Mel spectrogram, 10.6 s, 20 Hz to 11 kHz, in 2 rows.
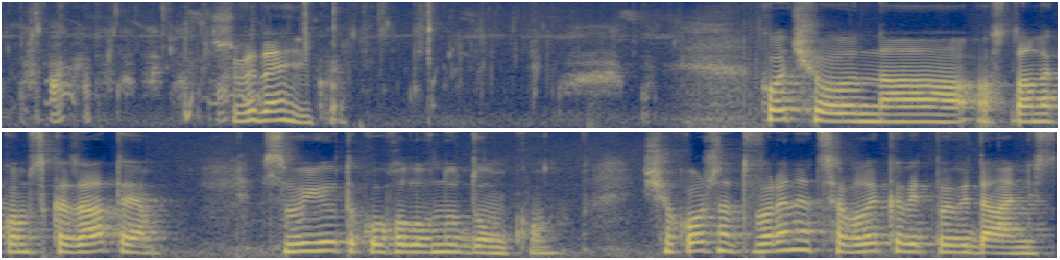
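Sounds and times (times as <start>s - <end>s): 
several ducks quacking in short nasal bursts: 0.0s - 3.6s
speech: 1.2s - 1.8s, 3.8s - 10.5s.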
